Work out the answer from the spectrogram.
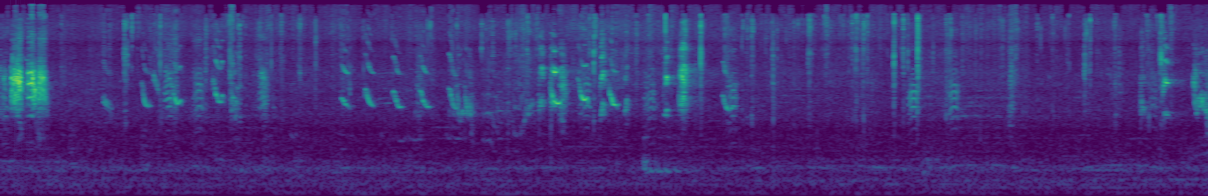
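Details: A brood of buff chicks chirps nonstop, high piping notes tumbling over one another, often in paired or tripled cheeps, steady from start to finish.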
